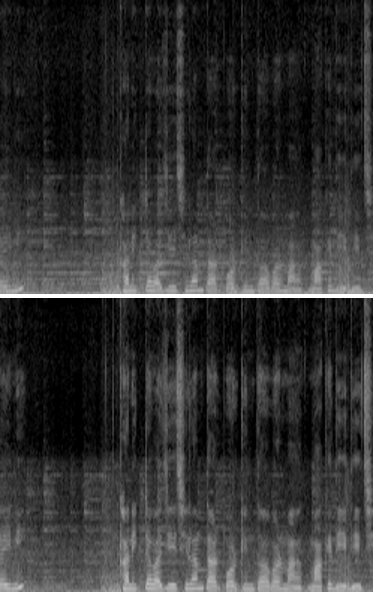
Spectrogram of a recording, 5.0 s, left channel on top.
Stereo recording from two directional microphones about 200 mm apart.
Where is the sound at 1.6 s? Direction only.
25° right (ahead or behind).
